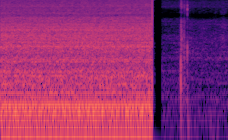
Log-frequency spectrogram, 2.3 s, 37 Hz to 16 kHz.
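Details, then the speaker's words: Outdoor unit of a 2-stage central AC at a rental property, previously miswired so it wasn't running, running at about 15 amps; steady low hum and even compressor drone for about 1.5 s, then it cuts off; normal running. "I plugged the disconnect in and it immediately started running. So it was just miswired."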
